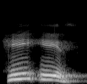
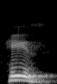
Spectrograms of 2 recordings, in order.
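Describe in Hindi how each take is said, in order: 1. यह दो पूरे शब्दों की तरह बोला जाता है। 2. यह एक संकुचित अक्षर की तरह बोला जाता है।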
